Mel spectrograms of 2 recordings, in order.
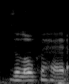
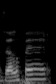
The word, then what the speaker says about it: Zelophehad: the daughters of zelophehad i finally said it right zalopa head i've always been saying zelipad but i forgot the oh so was the loaf ahead if i'm not mistaken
